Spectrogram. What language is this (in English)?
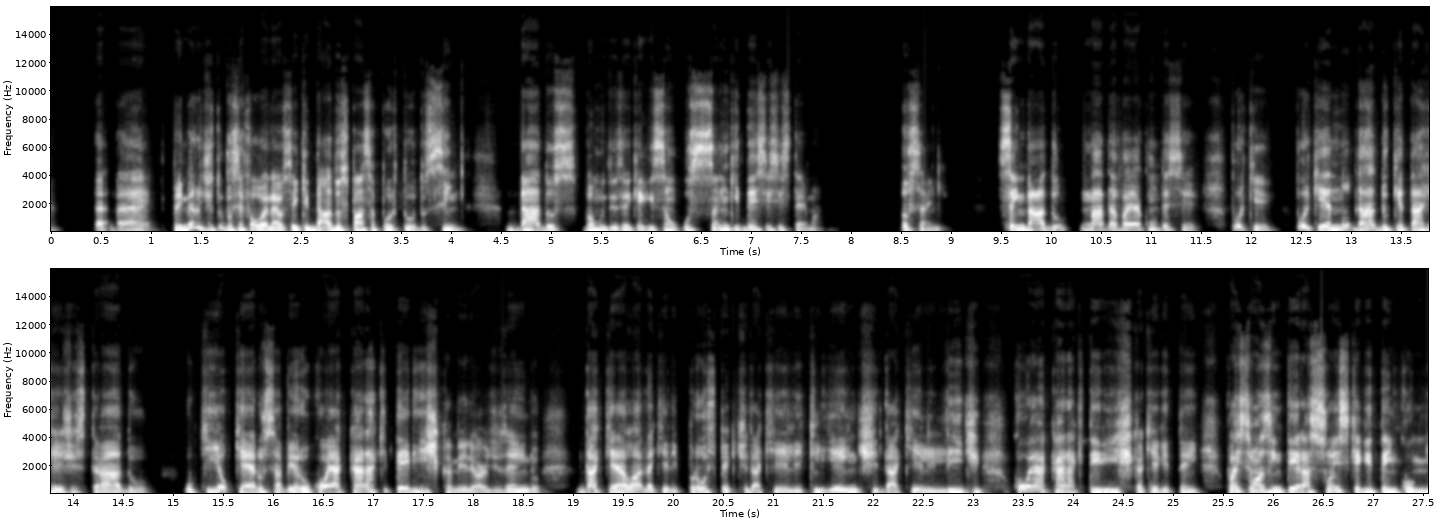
Portuguese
